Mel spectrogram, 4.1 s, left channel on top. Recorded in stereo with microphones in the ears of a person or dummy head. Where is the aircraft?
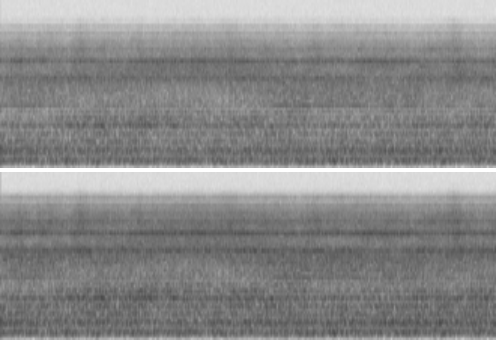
25° right (ahead or behind).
